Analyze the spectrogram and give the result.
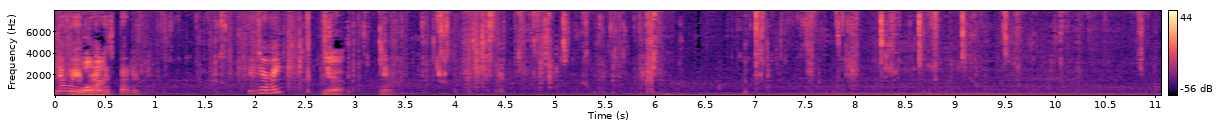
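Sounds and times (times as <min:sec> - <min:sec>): chewing: 0:00.9 - 0:11.0.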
